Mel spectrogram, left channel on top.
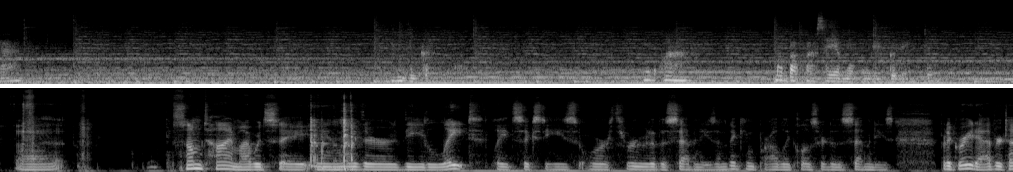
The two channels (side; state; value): both; different; correlation -0.01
